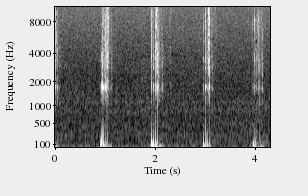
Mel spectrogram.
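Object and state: Apple tapped with fingernails.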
